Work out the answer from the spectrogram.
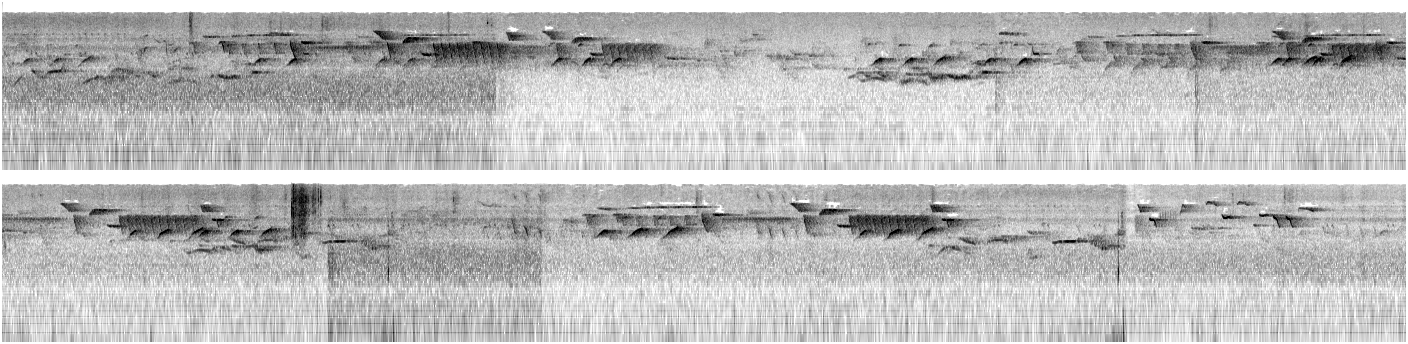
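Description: Songbirds chirping in repeated bursts of quick high notes, over a steady low rushing noise that drops away about five seconds in and comes back briefly around eighteen seconds.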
